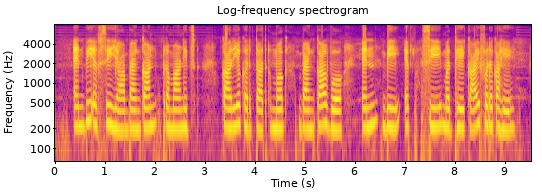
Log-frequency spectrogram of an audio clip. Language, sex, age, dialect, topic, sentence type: Marathi, female, 18-24, Standard Marathi, banking, question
